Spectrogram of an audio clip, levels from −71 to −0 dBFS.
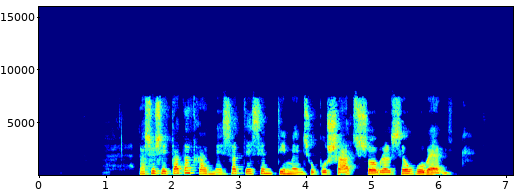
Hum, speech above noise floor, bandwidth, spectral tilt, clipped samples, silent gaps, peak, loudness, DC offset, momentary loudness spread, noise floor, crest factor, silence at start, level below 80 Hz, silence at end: none; 57 dB; 8 kHz; -4.5 dB/octave; under 0.1%; none; -2 dBFS; -18 LUFS; under 0.1%; 7 LU; -75 dBFS; 18 dB; 1.5 s; -60 dBFS; 0.95 s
